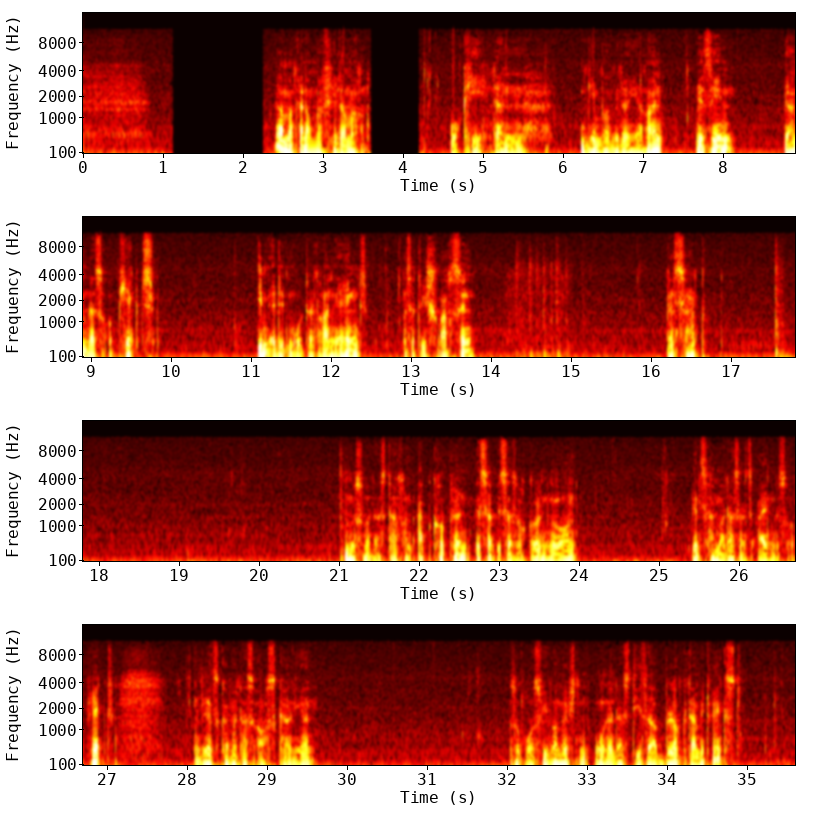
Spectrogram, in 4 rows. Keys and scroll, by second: 6.1 Tab, 14.6 ctrl+KP_Add, 14.8 ctrl+KP_Add, 15.0 ctrl++, 17.9 p, 21.3 Tab, 25.4 g, 29.2 s, 32.5 s.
